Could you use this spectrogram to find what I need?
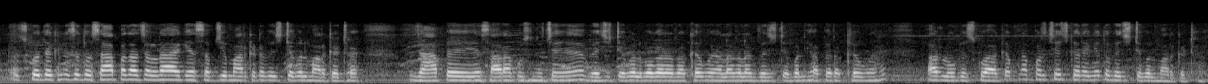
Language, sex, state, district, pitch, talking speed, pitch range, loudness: Hindi, male, Jharkhand, Sahebganj, 185 Hz, 235 wpm, 180-200 Hz, -17 LUFS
